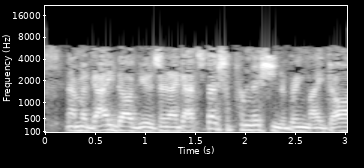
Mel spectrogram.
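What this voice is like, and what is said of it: Usual voice. Nothing is said of it.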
